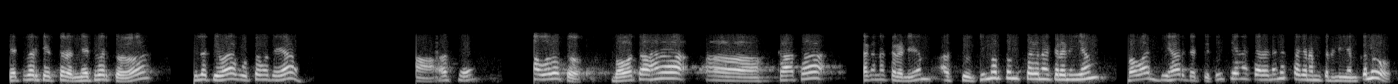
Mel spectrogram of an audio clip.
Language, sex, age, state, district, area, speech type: Sanskrit, male, 30-45, Karnataka, Bangalore Urban, urban, conversation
